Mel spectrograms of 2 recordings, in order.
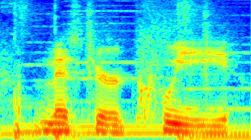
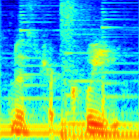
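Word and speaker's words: Mr. Qi: I Every time I think of Mr. Que, I always think David Bowie.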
